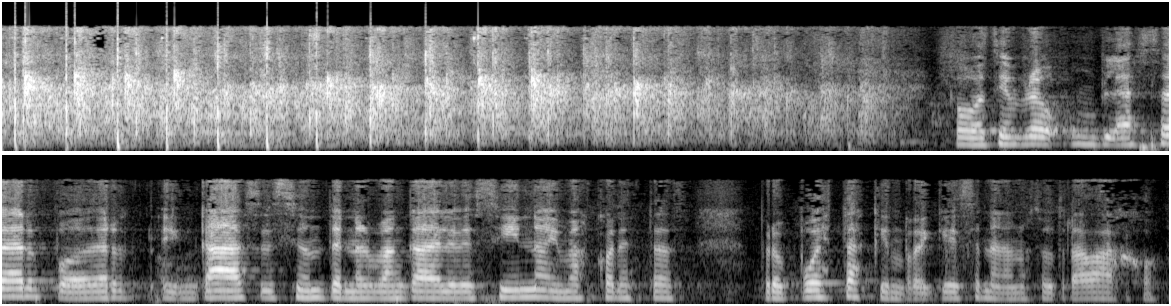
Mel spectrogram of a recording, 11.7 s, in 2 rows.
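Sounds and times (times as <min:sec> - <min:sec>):
crowd applauding: 0:00.0 - 0:04.6
speech: 0:04.8 - 0:11.6.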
